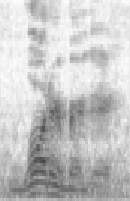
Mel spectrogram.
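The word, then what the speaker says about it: Whataburger: okay they call it water burger but it's spelled like what a burger like what an amazing burger but they they call it water burger like even even in the commercial they like water burger i'm like how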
